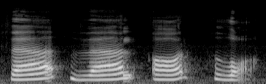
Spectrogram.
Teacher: زبان کا سرا جب اوپر کے دانتوں کے اندرونی کنارے سے لگتا ہے تب ہمارے یہ 3 حروف ادا ہوتے ہیں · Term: حروف لثویہ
